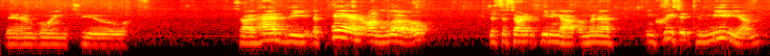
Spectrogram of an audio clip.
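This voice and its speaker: A man hosting a casual cooking live stream, thinking aloud in a halting way and often trailing off. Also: medium pitch, fairly bright tone. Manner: halting, self-talking, trailing off. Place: indoor kitchen. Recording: echoey room, background noise.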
